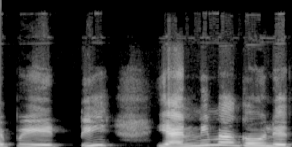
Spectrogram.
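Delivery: slow, drawn-out questioning swoop; puzzled wondering. Retold or imitated. Dhanashree wonders who ordered the box, puzzled drawl. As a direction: stretch the first word in doubt. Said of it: "Dhanashree विचारात पडते आणि म्हणते".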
